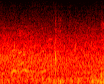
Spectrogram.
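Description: Something splashes heavily into water.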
